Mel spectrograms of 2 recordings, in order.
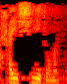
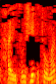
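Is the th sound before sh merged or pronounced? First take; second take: merged; pronounced. First: The th merges into sh; no glottal stop. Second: The th is clear; the glottal stop is kept. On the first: "الإدغام مع الإبدال" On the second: "له الإظهار مع الهمز"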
